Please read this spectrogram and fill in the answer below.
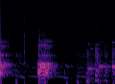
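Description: A man's voice shouting through a handheld Fanon megaphone: two short shouts, the second about three-quarters of a second after the first.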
